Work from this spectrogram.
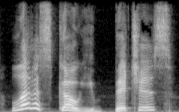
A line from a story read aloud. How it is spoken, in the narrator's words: yelled Bob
